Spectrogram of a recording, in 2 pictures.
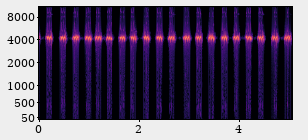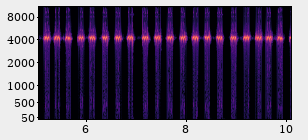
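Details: Continuous cricket chirping, used as clear tutor audio for white-rumped shamas, runs throughout in regular, piercing high pulses near four per second, each short and bright against a silent background.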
